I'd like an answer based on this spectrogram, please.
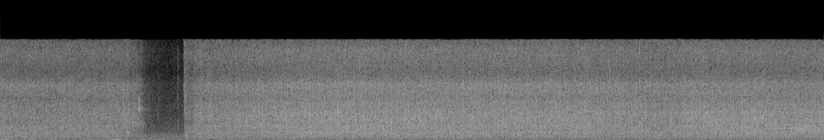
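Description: Garden hose spray nozzle on its mist setting, giving a steady hiss of fine water spray. It cuts out briefly about a second in, then resumes.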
